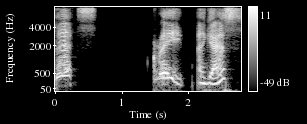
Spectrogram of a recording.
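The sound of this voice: In a put-on character voice with a fairly bright tone, the speaker goes at a very slow pace with very wide pitch swings.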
